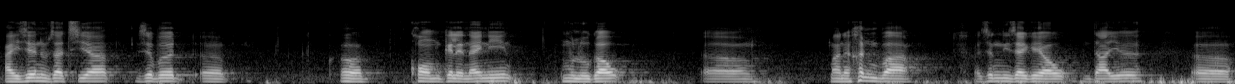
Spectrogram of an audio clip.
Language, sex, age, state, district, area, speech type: Bodo, male, 18-30, Assam, Kokrajhar, urban, spontaneous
